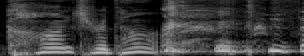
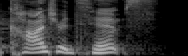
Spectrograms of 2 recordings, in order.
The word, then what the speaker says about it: contretemps: All right, this is a French word, and it is spelled contretemps. So it looks like contretemps to us American fucks, but it's a French word, contretemps.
